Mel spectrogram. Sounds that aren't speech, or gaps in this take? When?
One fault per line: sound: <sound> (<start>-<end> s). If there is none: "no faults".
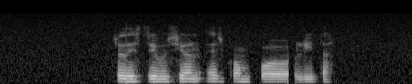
sound: dropout (2.9-3.0 s)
